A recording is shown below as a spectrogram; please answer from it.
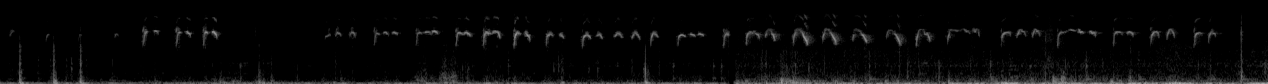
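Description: Quail chick peeping: short, high chirps, a few scattered at first, then coming in rapid, almost continuous runs from about three seconds in. Soft knocks and rustling sit underneath.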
